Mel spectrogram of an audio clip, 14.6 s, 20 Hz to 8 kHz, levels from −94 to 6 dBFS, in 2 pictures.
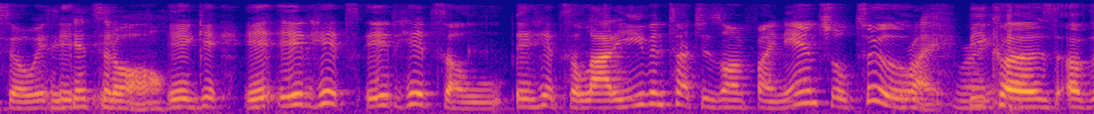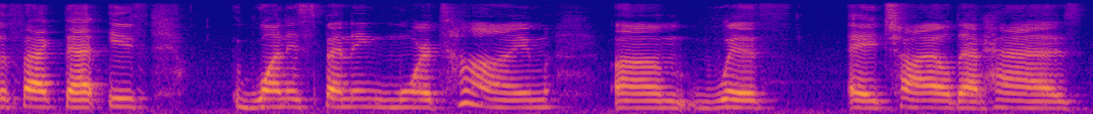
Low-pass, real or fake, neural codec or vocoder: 7.2 kHz; real; none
